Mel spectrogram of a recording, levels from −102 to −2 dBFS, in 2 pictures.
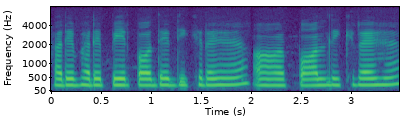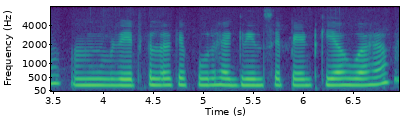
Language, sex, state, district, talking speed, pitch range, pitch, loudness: Hindi, female, Jharkhand, Jamtara, 205 wpm, 220-230 Hz, 225 Hz, -30 LUFS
